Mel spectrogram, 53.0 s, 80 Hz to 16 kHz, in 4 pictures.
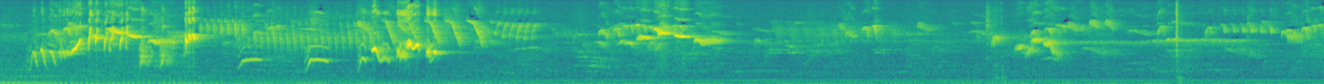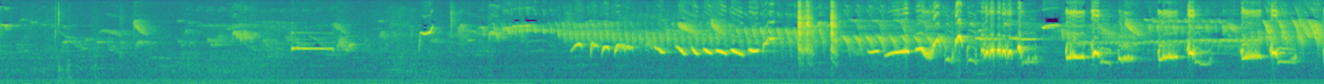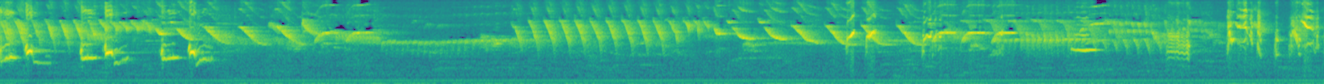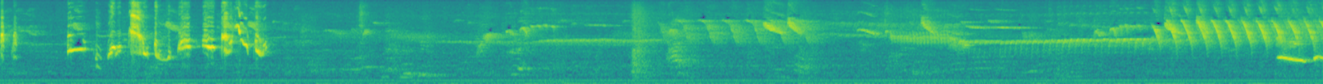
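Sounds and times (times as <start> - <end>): songbird whistling and trilling: 0.3 - 5.4, 16.1 - 16.9, 17.5 - 42.6, 44.3 - 47.4, 48.3 - 52.9.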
